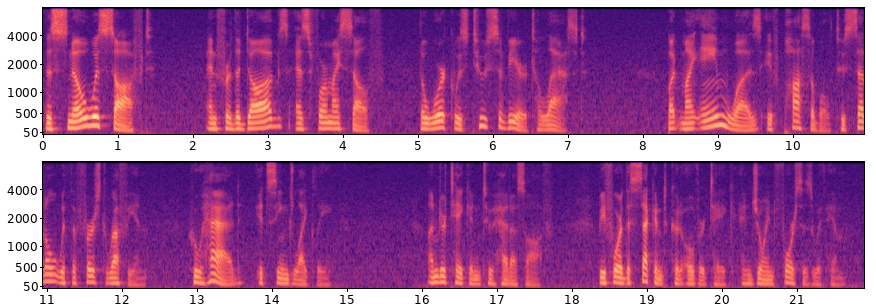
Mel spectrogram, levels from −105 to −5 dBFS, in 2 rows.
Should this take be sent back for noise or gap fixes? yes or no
no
